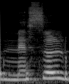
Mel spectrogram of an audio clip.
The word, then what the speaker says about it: nestled: अब यहाँ पे एक ध्यान देने की बात है, ये जो है स्पेलिंग NESTLED, लेकिन जब इसको नेसल्ड बोलेंगे तो टी साइलेंट हो जाएगा।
